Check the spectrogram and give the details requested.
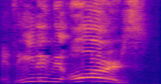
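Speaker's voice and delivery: slow, high, loud panicked cry; yelling. Acted. Leo warning the crew, high slow yell. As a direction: drag out the alarm at full volume. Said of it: "Leo yelled".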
